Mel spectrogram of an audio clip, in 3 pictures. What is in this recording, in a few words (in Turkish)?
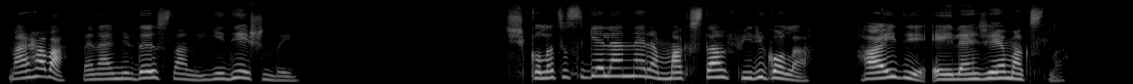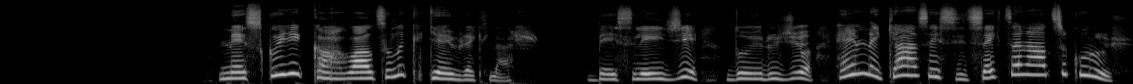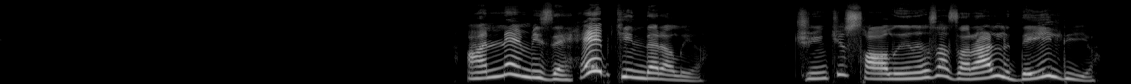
reklam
